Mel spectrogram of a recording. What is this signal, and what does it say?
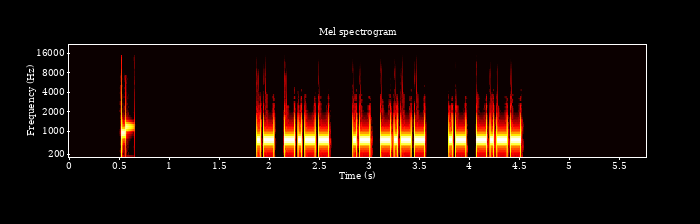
Morse code, heard as a keyed tone, about 36 wpm, 700 Hz. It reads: AY AY AY
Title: Multi-letter Phonemes Repeated 3x 35wpm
